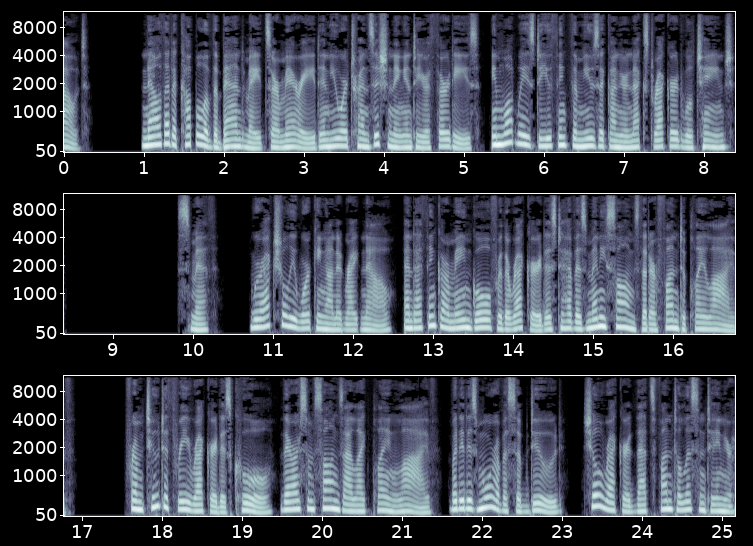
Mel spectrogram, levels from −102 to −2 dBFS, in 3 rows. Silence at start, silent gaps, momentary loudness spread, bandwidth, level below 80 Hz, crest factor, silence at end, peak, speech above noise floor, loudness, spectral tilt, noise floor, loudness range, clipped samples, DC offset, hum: 0 s; none; 7 LU; 12 kHz; -52 dBFS; 14 dB; 0 s; -4 dBFS; over 72 dB; -19 LUFS; -6.5 dB/octave; under -90 dBFS; 4 LU; under 0.1%; under 0.1%; none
